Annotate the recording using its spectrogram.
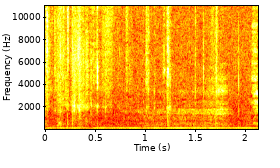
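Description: Near silence: a steady low hum with a few faint rustles and ticks of Pokémon trading cards being shifted in the hands.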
